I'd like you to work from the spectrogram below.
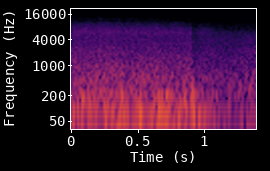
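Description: Rushing water of the Linville River flowing through the gorge, a steady broadband wash with a slight dip in level toward the end.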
